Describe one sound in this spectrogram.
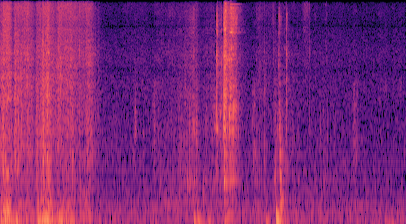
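Paper rustles as a sheet is laid down.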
